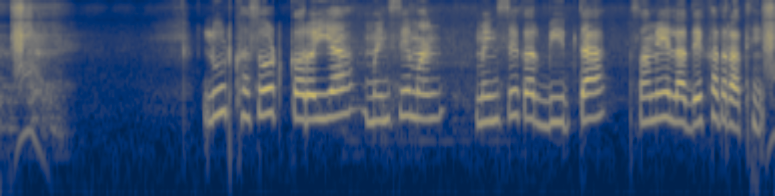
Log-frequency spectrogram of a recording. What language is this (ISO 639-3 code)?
hne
